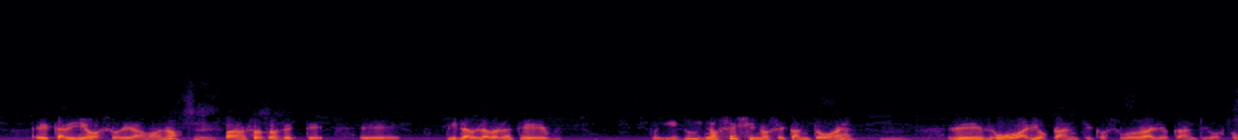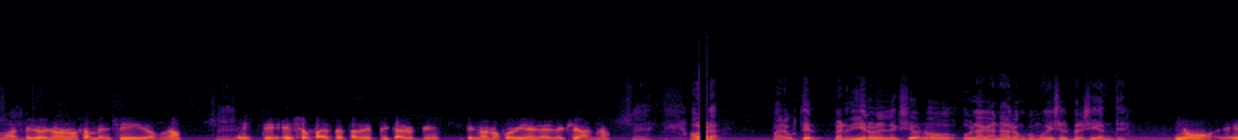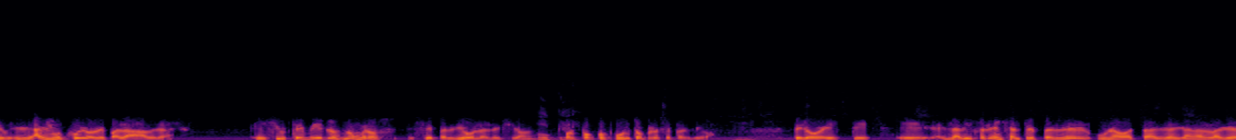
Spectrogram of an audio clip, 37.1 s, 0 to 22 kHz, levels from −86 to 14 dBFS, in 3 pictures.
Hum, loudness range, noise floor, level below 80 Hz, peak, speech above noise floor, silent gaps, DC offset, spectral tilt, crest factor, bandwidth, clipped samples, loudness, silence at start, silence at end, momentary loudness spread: none; 3 LU; -61 dBFS; -52 dBFS; -6 dBFS; 37 dB; none; under 0.1%; -9 dB/octave; 18 dB; 6.6 kHz; under 0.1%; -24 LUFS; 0.35 s; 0 s; 13 LU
